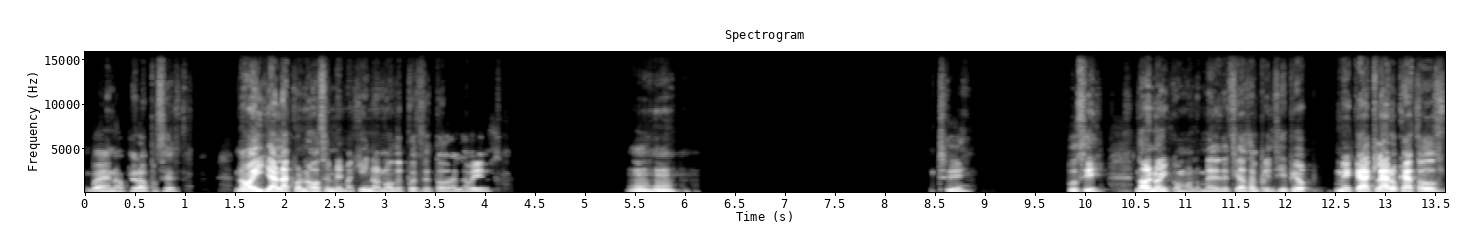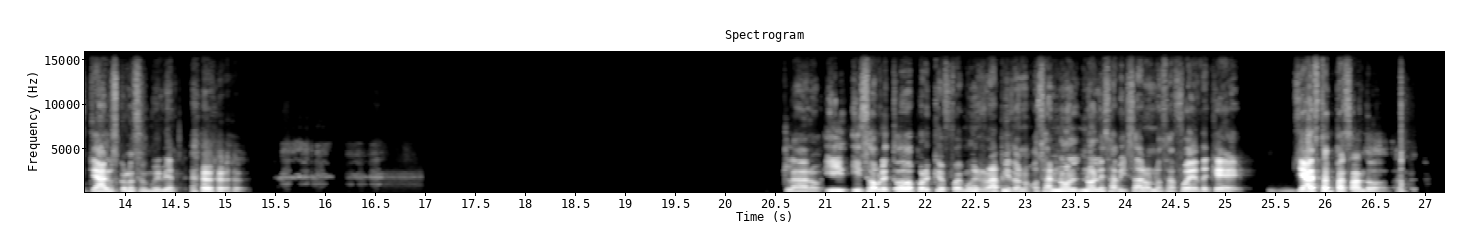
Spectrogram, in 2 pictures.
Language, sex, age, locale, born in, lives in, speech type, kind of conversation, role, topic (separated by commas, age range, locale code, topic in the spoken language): Spanish, male, 45-49, es-MX, Mexico, Mexico, conversation, unstructured, none, ¿Cómo podemos apoyar a nuestros vecinos en momentos difíciles?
